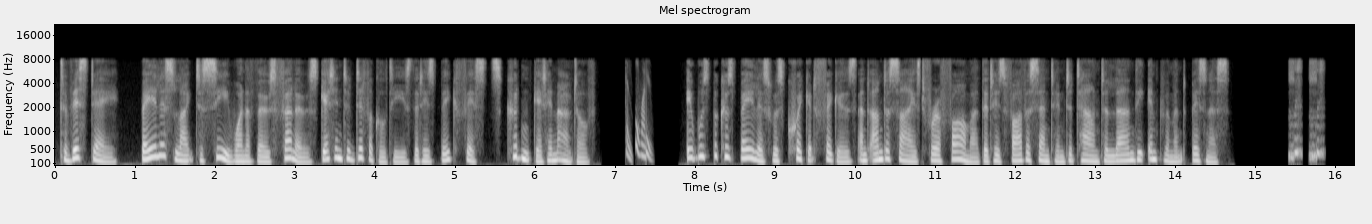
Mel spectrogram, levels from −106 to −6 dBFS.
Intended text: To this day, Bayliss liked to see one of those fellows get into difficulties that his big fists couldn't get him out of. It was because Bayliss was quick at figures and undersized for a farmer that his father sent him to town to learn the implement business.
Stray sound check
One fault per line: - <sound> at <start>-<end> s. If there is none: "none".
- chirp at 7.1-7.5 s
- laugh at 15.4-15.9 s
